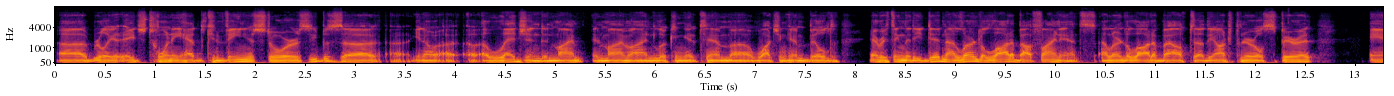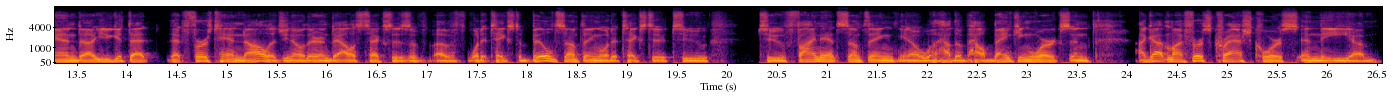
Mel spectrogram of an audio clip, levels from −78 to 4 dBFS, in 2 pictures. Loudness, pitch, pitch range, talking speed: -14 LUFS, 95 Hz, 85-110 Hz, 215 wpm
